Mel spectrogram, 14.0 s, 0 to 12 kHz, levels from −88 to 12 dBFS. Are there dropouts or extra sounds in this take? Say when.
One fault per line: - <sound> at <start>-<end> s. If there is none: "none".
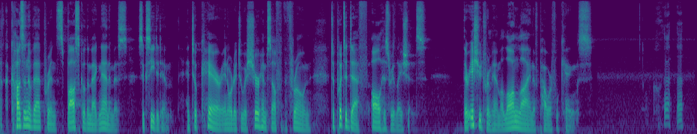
- laugh at 12.8-13.7 s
